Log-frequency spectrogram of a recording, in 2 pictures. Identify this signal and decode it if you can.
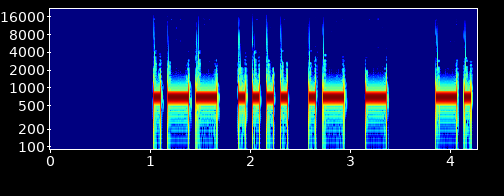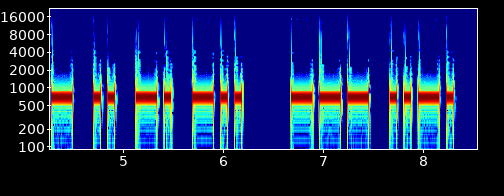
Morse code, heard as a keyed tone, about 17 wpm, 700 Hz. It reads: WHAT KIND OF
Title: Sentences from Top 1000 Words - Review Part 5 - 17wpm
